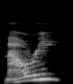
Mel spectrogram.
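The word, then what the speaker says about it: Māori: cultures, but would you say alien weaponry is Maori culture?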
